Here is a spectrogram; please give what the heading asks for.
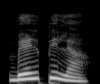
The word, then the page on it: ಬೆಳ್ಪಿಲ: kannada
